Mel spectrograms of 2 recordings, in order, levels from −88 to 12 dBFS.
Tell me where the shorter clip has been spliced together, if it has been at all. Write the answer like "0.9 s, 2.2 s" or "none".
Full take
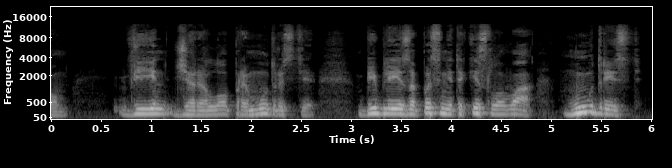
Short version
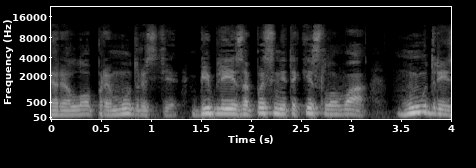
1.3 s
